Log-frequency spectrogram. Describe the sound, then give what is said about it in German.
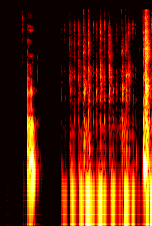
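Rapid clattering keystrokes on a computer keyboard as someone types a Google search for how much a blue whale weighs, a dense run of sharp clicks after a couple of isolated louder taps, fairly loud with no voices. “Es ist so geil, dieses Getippe zu hören.”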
